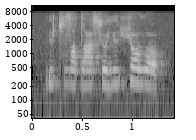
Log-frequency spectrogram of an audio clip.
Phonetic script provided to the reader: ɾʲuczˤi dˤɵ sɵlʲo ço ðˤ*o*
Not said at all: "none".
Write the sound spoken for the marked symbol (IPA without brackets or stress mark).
o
